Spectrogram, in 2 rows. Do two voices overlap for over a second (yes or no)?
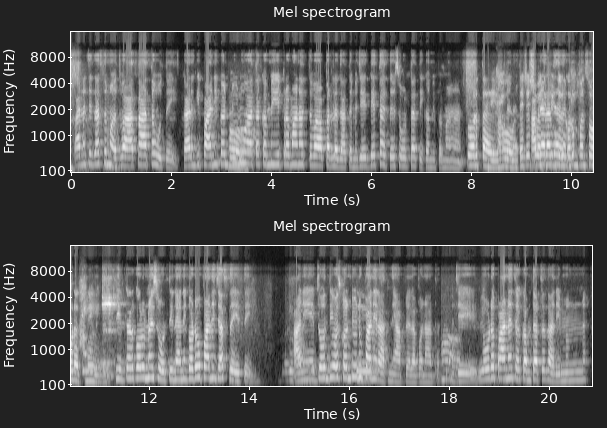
yes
